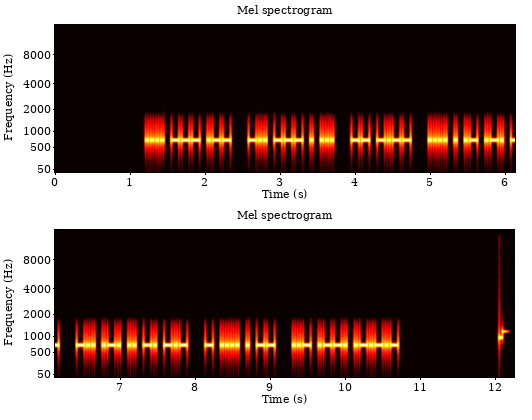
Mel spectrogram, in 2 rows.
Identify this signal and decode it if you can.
Morse code, heard as a keyed tone, about 34 wpm, 700 Hz. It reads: HOW DOES MY HEART DRINK THEM UP.
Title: Sentences from Top 1500 Words 35wpm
